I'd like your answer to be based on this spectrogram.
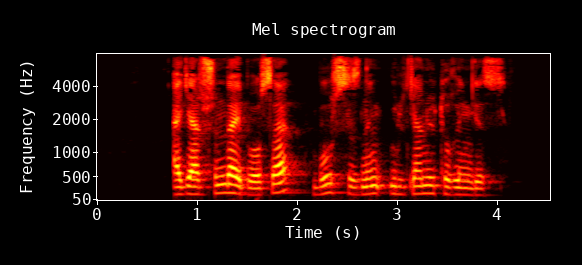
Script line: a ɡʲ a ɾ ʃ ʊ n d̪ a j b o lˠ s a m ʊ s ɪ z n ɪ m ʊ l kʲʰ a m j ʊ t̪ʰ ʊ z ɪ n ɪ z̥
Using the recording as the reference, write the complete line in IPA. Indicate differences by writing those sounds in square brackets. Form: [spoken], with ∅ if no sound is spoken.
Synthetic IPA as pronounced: a ɡʲ a ɾ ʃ ʊ n d̪ a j b o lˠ s a [b] ʊ s ɪ z n ɪ [ŋ] ʊ l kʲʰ a [n] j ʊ t̪ʰ ʊ [ʁ] ɪ [ŋ] ɪ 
